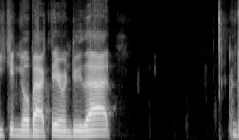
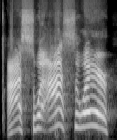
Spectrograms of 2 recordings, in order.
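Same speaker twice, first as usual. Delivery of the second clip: high, slow Southern drawl, hammed up; exaggerated Southern accent, high and slow; mock Southern Florida accent; 12 semitones higher, much slower than usual. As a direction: play a Florida good old boy griping about Democrats. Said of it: "Florida's people's accents are not that thick".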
